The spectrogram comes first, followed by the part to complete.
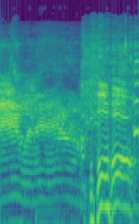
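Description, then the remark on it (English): A dog gives a drawn-out, voice-like vocalization as it tries to say hello when prompted: a sustained whine followed by a few rising and falling yowls that mimic human speech, fairly loud with no one else talking. “That's George, the talking dog.”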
